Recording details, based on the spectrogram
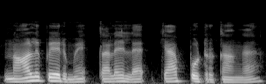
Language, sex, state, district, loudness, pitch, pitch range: Tamil, male, Tamil Nadu, Nilgiris, -16 LUFS, 130 Hz, 120-145 Hz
